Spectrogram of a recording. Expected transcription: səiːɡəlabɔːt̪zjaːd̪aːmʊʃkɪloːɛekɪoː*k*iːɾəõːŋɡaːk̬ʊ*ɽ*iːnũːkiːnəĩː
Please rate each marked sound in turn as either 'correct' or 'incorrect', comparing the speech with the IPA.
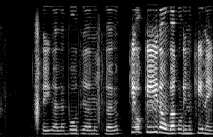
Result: correct, correct

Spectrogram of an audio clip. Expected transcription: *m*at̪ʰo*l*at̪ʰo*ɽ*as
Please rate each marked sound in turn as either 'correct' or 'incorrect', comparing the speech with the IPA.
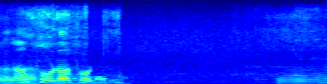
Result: incorrect, incorrect, correct

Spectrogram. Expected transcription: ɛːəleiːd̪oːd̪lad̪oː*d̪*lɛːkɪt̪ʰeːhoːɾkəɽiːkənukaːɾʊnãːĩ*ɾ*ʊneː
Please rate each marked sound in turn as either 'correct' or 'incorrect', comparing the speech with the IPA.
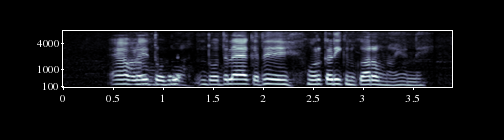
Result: correct, incorrect

